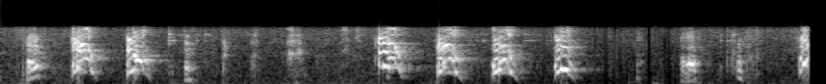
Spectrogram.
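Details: Male dog at the water bowl making a rapid, irregular run of about a dozen short, harmonic barking and whining bursts, some louder than others, with brief pauses between groups.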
